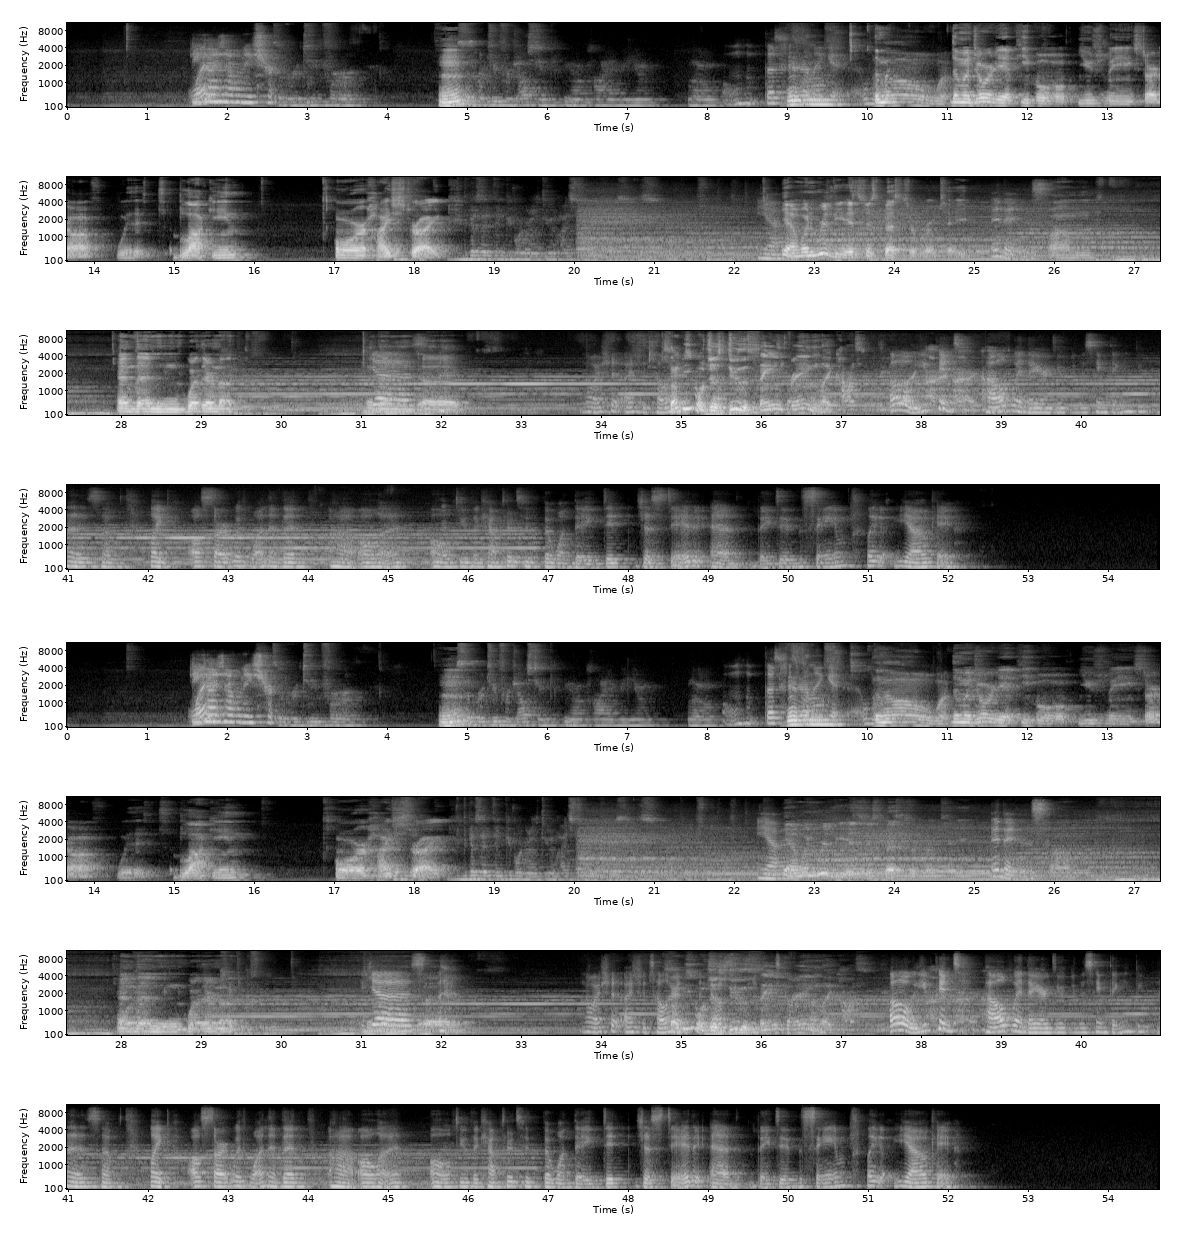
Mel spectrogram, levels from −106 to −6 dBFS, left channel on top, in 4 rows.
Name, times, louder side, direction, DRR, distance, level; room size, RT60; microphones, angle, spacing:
voice 1, 1.5-2.6 8.2-11.1 22.3-22.7 25.2-25.9 31.0-32.2 33.7-35.0 35.4-36.8 37.6-42.2 42.5-44.0 44.2-45.2 45.5-47.8 48.1-50.7 51.0-52.0, right 2 dB, 25° right, 7 dB, 0.5 m, -34 dB
voice 2, 2.6-3.6 4.8-7.4 7.8-8.1 9.0-9.2 17.7-18.1 18.5-22.0 27.9-28.5 29.0-30.0, right 1 dB, 75° right, 1 dB, 1.4 m, -43 dB
voice 3, 4.6-5.0 10.1-10.3 11.0-14.0 14.3-14.7 15.0-15.8 17.0-18.3 22.6-24.9 25.9-26.8 28.0-29.4 31.1-32.2 34.8-39.0, left 5 dB, 85° left, 9 dB, 0.4 m, -29 dB
sound 1, 20.0-27.9, right 2 dB, ahead, 0.9 m, -41 dB
Breathing, 25.6-25.7 26.5-28.0 30.5-31.9, equal, 60° right, 1.0 m, -39 dB
sound 2, 28.9-46.9, left 4 dB, 65° left, 0.9 m, -44 dB
8.6 x 4.4 x 3.0 m, 0.69 s
head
